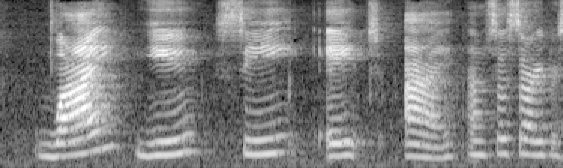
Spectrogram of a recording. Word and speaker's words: Yuchi: Is is that am I saying that right? Is it Yuchi? I am so sorry. I should learn how to pronounce that one. That's up. Y U C H I.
